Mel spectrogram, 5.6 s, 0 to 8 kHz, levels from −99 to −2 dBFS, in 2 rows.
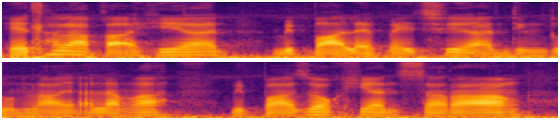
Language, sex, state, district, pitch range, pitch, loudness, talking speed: Mizo, male, Mizoram, Aizawl, 95-115 Hz, 100 Hz, -19 LUFS, 185 wpm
